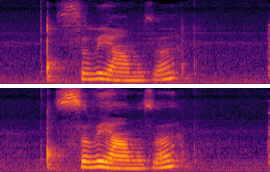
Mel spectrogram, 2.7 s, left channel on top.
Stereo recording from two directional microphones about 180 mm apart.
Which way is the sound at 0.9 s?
10° right (ahead or behind).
